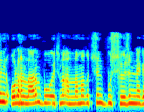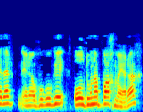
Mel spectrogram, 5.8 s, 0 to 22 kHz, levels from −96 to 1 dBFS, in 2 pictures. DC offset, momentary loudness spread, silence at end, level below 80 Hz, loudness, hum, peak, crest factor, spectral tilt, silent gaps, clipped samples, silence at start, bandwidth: under 0.1%; 7 LU; 0.05 s; -64 dBFS; -19 LUFS; none; -2 dBFS; 16 dB; -5.5 dB/octave; none; under 0.1%; 0 s; 7.6 kHz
